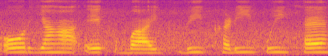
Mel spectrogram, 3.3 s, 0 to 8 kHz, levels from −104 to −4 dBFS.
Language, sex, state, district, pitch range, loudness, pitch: Hindi, female, Haryana, Jhajjar, 220-230 Hz, -19 LUFS, 225 Hz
